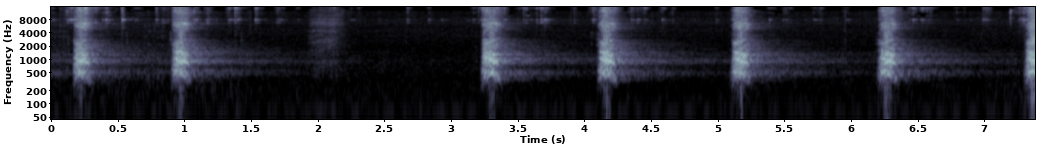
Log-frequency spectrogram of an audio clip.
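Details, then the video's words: A dog gives loud abrupt barks, two in quick succession, then a pause of about two seconds, then five more barks roughly one second apart, each a short harmonic burst fading quickly. "Dog sounds | Top 7 dogs barking video | Sounds of dogs barking and howling"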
